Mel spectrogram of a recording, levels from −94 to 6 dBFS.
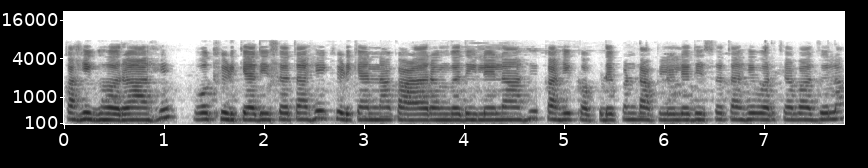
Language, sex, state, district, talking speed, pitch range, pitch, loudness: Marathi, female, Maharashtra, Gondia, 155 wpm, 210-225 Hz, 215 Hz, -17 LUFS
